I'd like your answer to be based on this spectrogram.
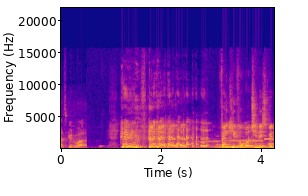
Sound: gleeful laughter

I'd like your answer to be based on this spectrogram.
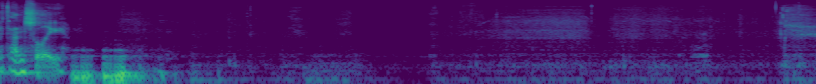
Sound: silence

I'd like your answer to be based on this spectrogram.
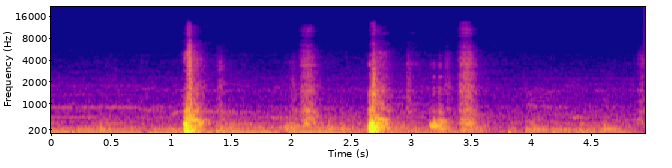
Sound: muffled sobbing

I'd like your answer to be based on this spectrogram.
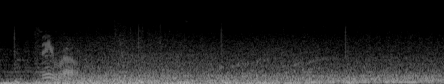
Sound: machine whooshing

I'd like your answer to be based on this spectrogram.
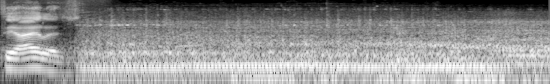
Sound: tanks rumbling

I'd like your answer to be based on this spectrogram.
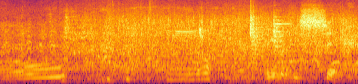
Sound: chuckles

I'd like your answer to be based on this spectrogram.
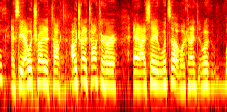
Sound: stammering

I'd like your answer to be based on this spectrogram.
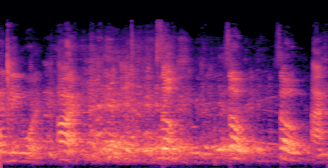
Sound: audience laughing

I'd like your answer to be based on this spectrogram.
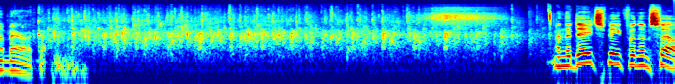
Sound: applause

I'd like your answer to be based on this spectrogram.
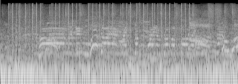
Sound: gunfire

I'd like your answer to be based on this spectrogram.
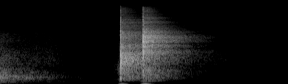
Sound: hands clap

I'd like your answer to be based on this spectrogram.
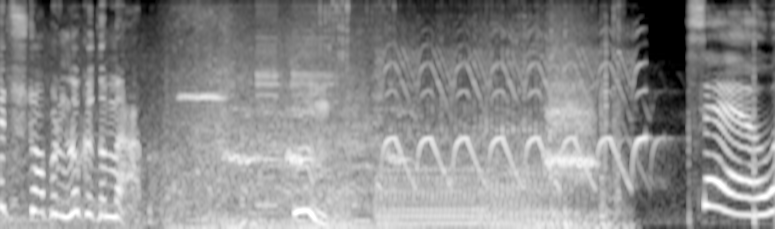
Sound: honking, sirens

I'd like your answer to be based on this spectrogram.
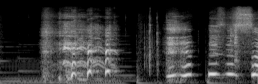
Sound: laughing

